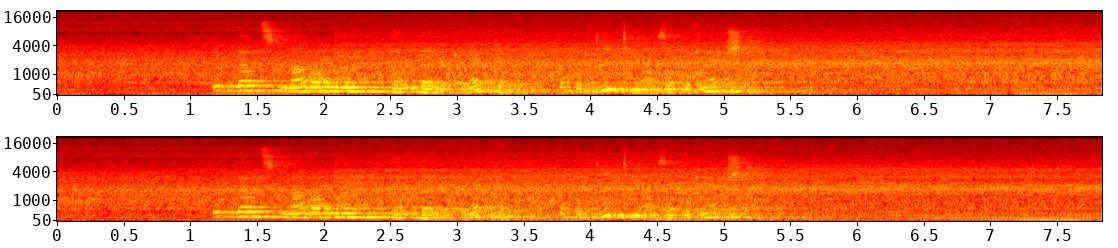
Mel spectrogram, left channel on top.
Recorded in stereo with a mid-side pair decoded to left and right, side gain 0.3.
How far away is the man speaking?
About 2.5 m.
